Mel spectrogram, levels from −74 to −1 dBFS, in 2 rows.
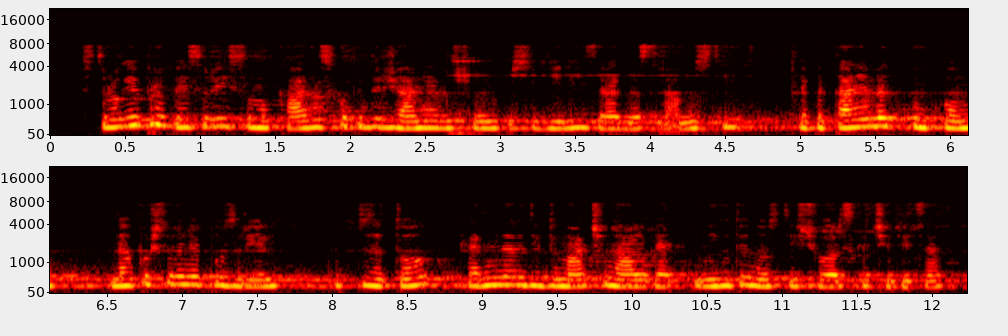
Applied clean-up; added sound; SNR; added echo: neural separator model SepFormer DNS4.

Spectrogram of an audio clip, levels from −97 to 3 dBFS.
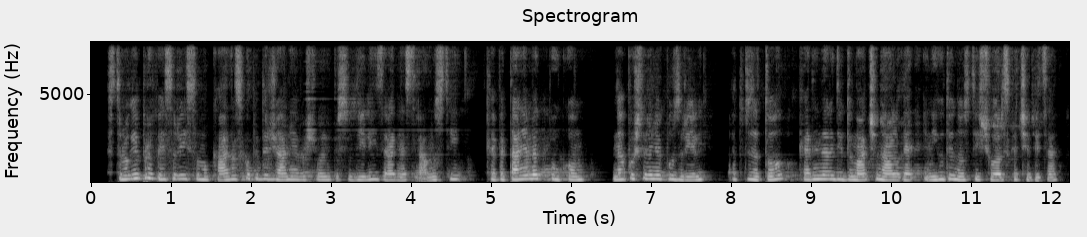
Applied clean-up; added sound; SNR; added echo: neural mask model DeepFilterNet 3.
